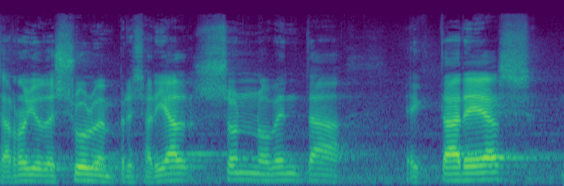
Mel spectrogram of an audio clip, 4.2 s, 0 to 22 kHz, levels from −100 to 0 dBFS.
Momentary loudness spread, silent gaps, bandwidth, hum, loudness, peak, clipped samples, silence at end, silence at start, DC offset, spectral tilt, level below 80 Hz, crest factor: 16 LU; none; 15.5 kHz; none; -26 LUFS; -6 dBFS; under 0.1%; 0.05 s; 0 s; under 0.1%; -3.5 dB/octave; -74 dBFS; 22 dB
